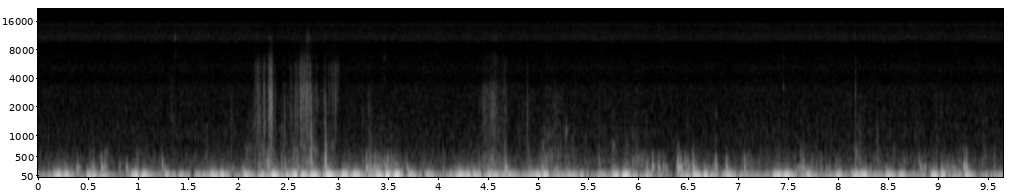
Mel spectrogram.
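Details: Bowel sounds (borborygmi).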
